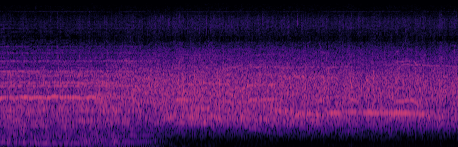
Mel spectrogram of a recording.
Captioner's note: cheering and applause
